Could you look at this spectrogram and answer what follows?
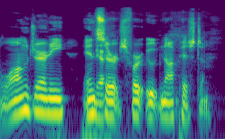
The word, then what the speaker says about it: Utnapishtim: Utnapishtim. You listened to this on audio. So is that how they pronounce it? – Yep. – Utnapishtim, whom they call the Faraway, or a Faraway.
